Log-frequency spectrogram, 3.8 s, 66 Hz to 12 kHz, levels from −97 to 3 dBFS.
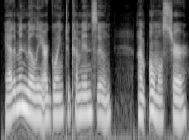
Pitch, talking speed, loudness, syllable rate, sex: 170 Hz, 190 wpm, -17 LUFS, 5.3 syllables/s, female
